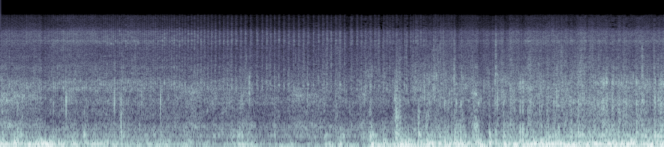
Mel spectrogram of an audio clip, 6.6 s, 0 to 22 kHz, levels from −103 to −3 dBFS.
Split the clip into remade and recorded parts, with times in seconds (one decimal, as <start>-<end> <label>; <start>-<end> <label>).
0.0-1.0 remade; 1.0-4.4 recorded; 4.4-5.2 remade; 5.2-6.6 recorded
